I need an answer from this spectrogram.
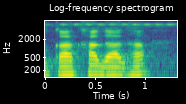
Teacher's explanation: घा का उच्चारण स्थान क्या है, कंठ है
